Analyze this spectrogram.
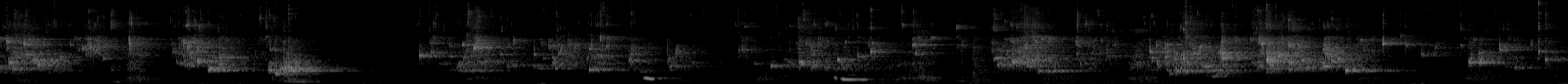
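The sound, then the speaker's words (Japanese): Hot bath water is poured over someone's shoulders in a bathtub: soft, continuous splashing and trickling in a few separate pours with brief pauses between them, quiet and with no talking. “時々肩にお湯かけてあげる。”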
